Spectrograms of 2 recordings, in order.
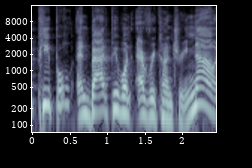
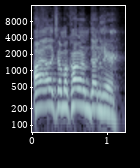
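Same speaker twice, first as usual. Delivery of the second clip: quick, hurried brush-off; dodging a caller; 3 semitones higher, much faster than usual. Real, not acted. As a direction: rush them off the line. Hurrying a caller off the phone.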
